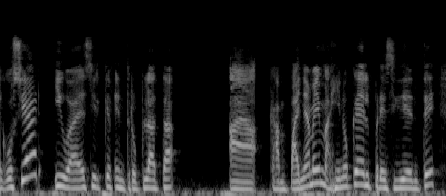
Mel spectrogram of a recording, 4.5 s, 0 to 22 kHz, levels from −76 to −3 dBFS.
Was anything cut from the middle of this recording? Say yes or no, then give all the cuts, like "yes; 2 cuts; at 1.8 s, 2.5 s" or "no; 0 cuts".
yes; 2 cuts; at 1.1 s, 2.7 s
